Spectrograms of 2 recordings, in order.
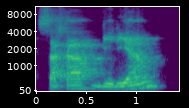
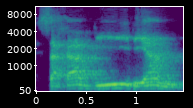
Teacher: La I es larga, es decir, que tiene la duración es doble del sonido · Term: vocal larga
